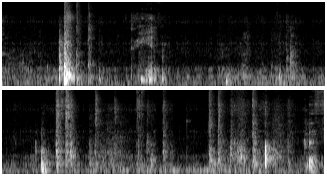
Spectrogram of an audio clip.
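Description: Latches of a hard plastic rifle case clicking open one after another: a sharp snap about half a second in, then a few more clicks around four seconds and near the end as the case is unlatched and opened.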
